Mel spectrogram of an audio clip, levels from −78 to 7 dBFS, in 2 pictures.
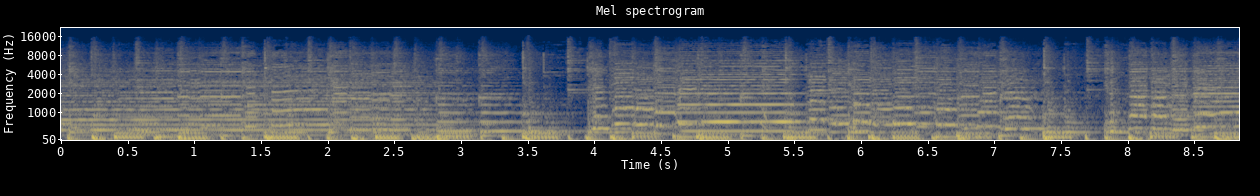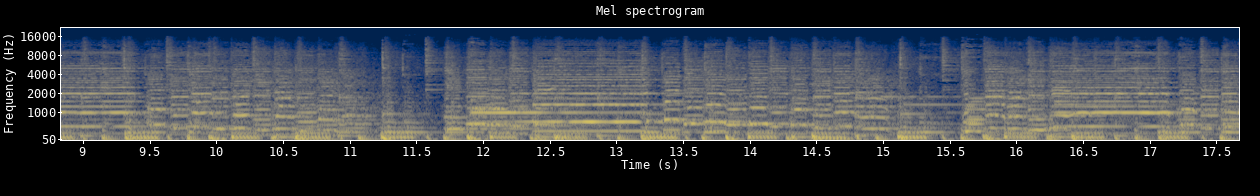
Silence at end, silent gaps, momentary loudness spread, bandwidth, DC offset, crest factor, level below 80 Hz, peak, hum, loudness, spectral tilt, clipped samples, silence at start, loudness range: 0 s; none; 5 LU; 15.5 kHz; under 0.1%; 14 dB; -22 dBFS; -2 dBFS; none; -15 LUFS; -5 dB/octave; under 0.1%; 0 s; 2 LU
